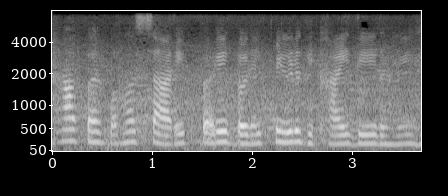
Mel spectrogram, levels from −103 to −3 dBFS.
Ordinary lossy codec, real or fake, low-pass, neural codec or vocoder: none; fake; 7.2 kHz; codec, 16 kHz in and 24 kHz out, 1.1 kbps, FireRedTTS-2 codec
